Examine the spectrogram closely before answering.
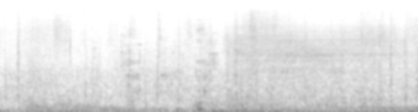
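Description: Hands and boots scrape on rock while climbing down a cliff.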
